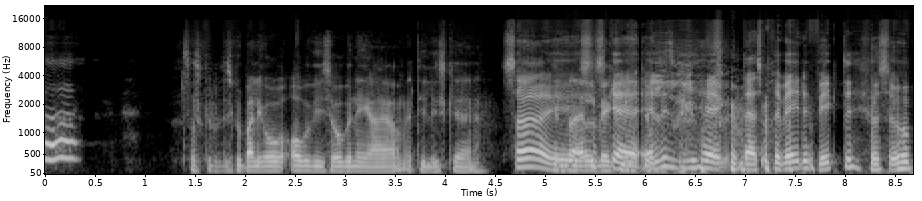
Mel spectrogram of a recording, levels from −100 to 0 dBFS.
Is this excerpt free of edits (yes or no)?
yes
